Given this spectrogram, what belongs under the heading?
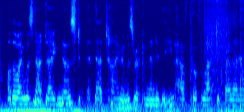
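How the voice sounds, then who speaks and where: Audible room echo and noticeable background noise surround a woman speaking at a fairly quick pace. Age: 60s. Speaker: patient, former dosimetrist. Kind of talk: interview testimony. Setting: live stream with microphones.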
